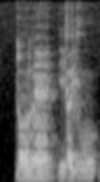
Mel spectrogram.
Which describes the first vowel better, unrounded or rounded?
rounded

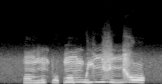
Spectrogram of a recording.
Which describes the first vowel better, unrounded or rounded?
rounded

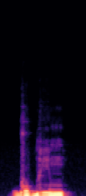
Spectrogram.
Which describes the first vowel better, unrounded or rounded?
rounded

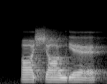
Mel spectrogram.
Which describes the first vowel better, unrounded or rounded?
unrounded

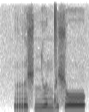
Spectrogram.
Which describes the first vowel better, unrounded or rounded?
unrounded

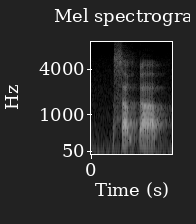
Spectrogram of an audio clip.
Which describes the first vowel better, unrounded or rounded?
unrounded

